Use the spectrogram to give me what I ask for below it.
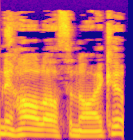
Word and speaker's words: Nihal Arthanayake: It was mostly due to the DJs Bobby Friction and Nihal Arthanayake. I probably butchered that as well. So here's how it's actually said. – I'm Nihal Arthanayake.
